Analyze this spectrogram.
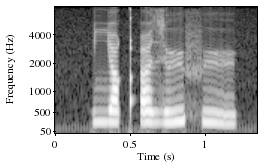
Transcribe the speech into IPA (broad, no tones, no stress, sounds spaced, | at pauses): ʎ ɛ qʼ i z y f y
